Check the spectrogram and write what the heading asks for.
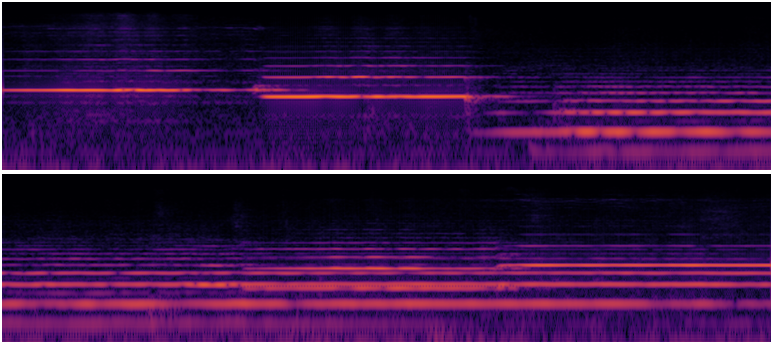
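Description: Wind quintet music: a flute holds a long high note, then steps down to another held note. About three seconds in, the other winds enter with a sustained chord over a low held note that rings on steadily.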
